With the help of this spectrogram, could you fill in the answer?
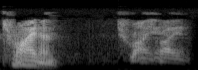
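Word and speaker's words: Treinen: They went to I can't pronounce his name. Trinan.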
